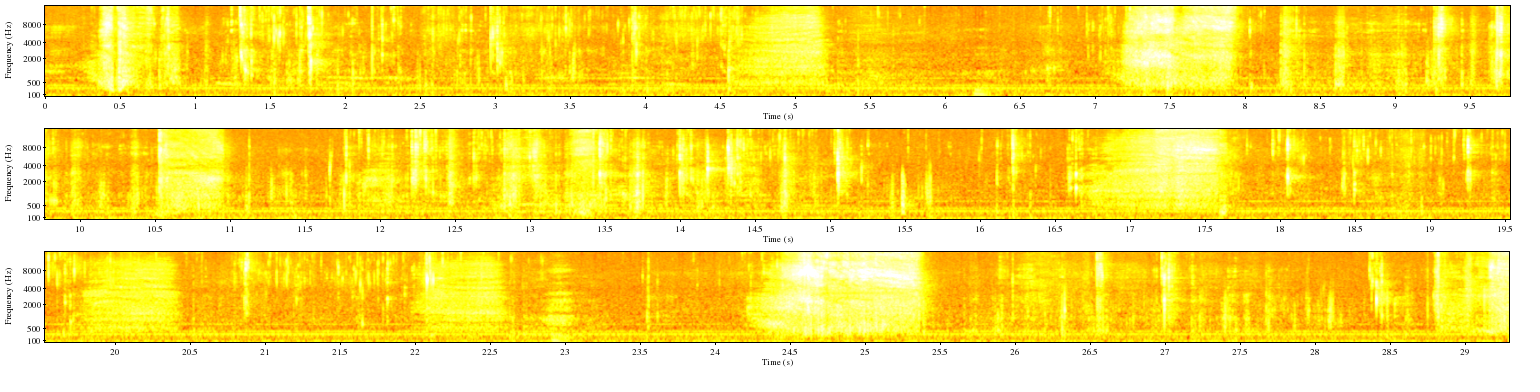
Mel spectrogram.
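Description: Close-miked mukbang eating: a man chewing and biting mouthfuls of rice and fish eaten by hand, with many wet mouth clicks and a few louder noisy bursts, over a steady low hum.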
